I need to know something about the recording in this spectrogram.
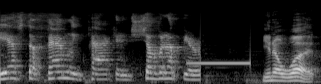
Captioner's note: beep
